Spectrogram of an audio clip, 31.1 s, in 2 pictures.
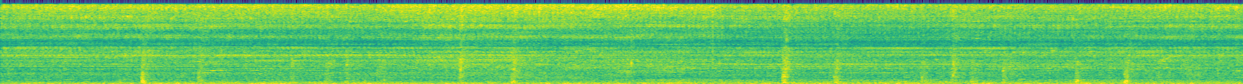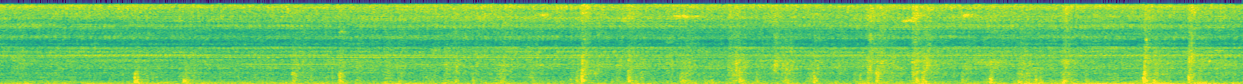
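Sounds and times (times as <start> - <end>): train rumbling on rails: 0.0 - 31.0.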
